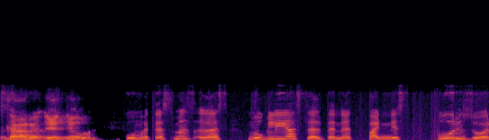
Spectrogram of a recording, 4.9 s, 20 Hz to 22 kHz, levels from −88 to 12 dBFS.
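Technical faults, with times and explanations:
0.00–0.09 s and 0.34–1.45 s, speech suppressed in double talk: the speech level collapses in two places, first a short dip of about 25 dB right at the start, then a longer stretch of roughly a second where it falls by up to about 40 dB. The likely cause is an echo canceller facing simultaneous far-end audio, mistaking the near-end talker for loudspeaker echo and attenuating both.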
